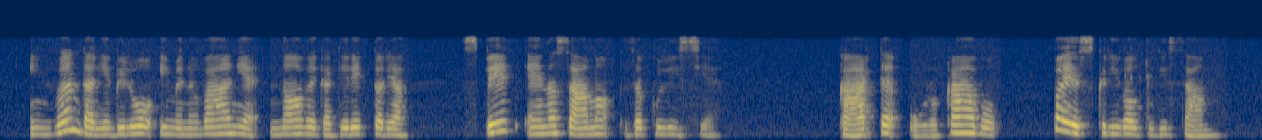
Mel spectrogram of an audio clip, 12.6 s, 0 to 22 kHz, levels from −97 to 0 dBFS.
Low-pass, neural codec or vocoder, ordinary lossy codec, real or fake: 7.2 kHz; none; none; real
